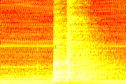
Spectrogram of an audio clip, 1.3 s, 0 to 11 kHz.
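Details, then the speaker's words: Electric pump hum of a Clifton 3-ton mobile mid-rise scissor car lift raising, with sharp metallic clicks every few inches as the ratchet safety locks drop into position; normal operation. "as you can hear the locks are clicking into position as the lift raises the locks will drop into position you'll be able to hear them clicking in this happens every few inches"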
